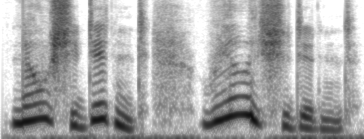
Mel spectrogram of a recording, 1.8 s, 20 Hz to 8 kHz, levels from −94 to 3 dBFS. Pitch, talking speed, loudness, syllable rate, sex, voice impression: 260 Hz, 165 wpm, -15 LUFS, 4.8 syllables/s, female, feminine, slightly young, tensed, powerful, clear, fluent, intellectual, calm, lively, sharp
